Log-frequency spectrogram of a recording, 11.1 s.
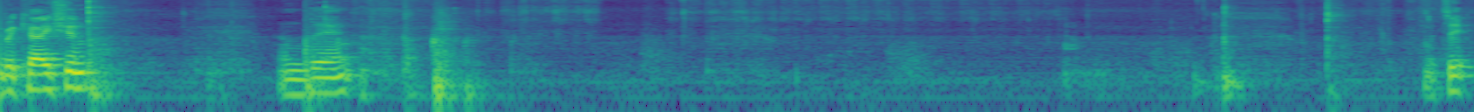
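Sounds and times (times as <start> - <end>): sandpaper rubbing on metal: 3.8 - 8.0.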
